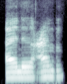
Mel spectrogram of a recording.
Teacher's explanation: an'am itu ada sifat tawasudnya. Jangan sampai annya mantul.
